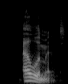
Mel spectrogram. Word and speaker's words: LMNT: This is, and I didn't know how to say it for the longest time, Element, L-M-N-T, Element, electrolyte supplements.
